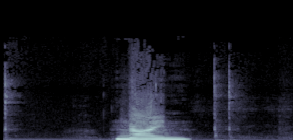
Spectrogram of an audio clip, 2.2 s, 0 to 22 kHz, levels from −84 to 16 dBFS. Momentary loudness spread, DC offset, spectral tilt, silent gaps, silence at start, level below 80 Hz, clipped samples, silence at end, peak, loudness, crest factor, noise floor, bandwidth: 13 LU; under 0.1%; -6.5 dB/octave; none; 0.05 s; -46 dBFS; under 0.1%; 0.75 s; 0 dBFS; -10 LUFS; 14 dB; -46 dBFS; 12 kHz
